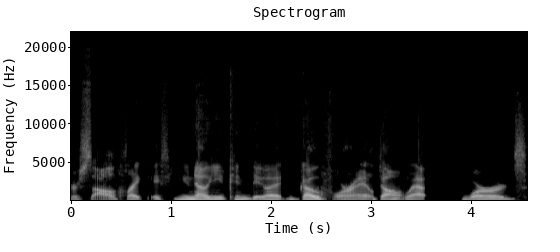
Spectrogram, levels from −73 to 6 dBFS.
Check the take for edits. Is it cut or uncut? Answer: cut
